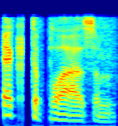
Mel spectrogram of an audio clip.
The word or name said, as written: ectoplasm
